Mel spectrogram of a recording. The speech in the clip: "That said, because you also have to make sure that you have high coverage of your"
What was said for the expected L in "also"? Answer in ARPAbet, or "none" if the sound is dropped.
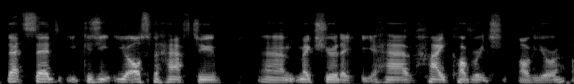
L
